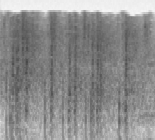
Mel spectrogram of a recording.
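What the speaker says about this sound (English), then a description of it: "Shouts Shang over the noise of the firecrackers" Firecrackers bursting in rapid, irregular crackling pops during a village homecoming celebration, loud and close, with a dense run of sharp reports.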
